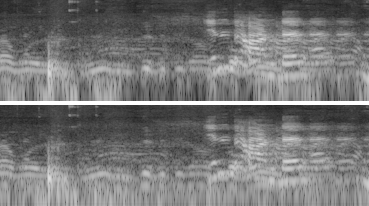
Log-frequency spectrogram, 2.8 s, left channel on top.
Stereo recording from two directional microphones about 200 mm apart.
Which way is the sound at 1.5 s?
10° left (ahead or behind).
